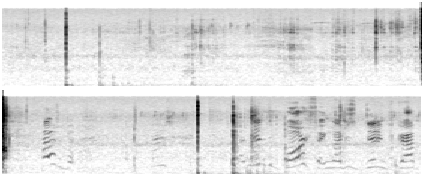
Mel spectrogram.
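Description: Stunt scooter clacking on asphalt: sharp single impacts of the deck and wheels hitting the ground. The loudest comes about four seconds in as the rider comes down from a trick, with two more close together about two seconds later.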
